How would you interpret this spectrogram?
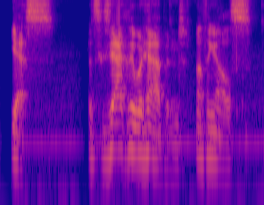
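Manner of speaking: ordinary talk, nothing marked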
